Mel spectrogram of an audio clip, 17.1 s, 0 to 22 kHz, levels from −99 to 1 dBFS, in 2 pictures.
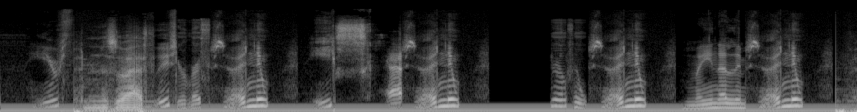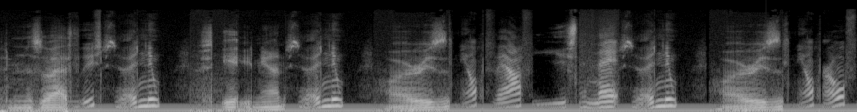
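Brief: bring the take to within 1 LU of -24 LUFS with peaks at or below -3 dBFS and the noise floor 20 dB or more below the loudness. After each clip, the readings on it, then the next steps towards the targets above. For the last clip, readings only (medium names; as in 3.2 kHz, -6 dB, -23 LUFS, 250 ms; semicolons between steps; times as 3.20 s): dropouts 1; longest dropout 4.8 ms; hum 50 Hz; highest harmonic 250 Hz; hum level -37 dBFS; loudness -33.5 LUFS; peak level -18.0 dBFS; loudness target -24.0 LUFS
-> interpolate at 16.23 s, 4.8 ms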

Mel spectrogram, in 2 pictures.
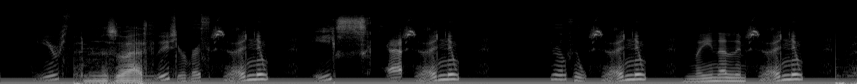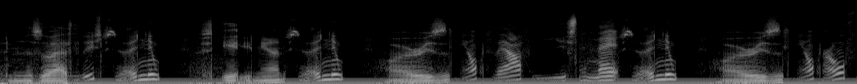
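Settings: dropouts 0; hum 50 Hz; highest harmonic 250 Hz; hum level -37 dBFS
-> hum notches 50/100/150/200/250 Hz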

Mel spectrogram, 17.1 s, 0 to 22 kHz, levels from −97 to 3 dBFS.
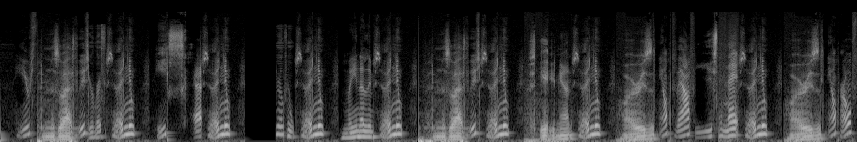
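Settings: hum not found; loudness -34.0 LUFS; peak level -18.0 dBFS; loudness target -24.0 LUFS
-> trim +10 dB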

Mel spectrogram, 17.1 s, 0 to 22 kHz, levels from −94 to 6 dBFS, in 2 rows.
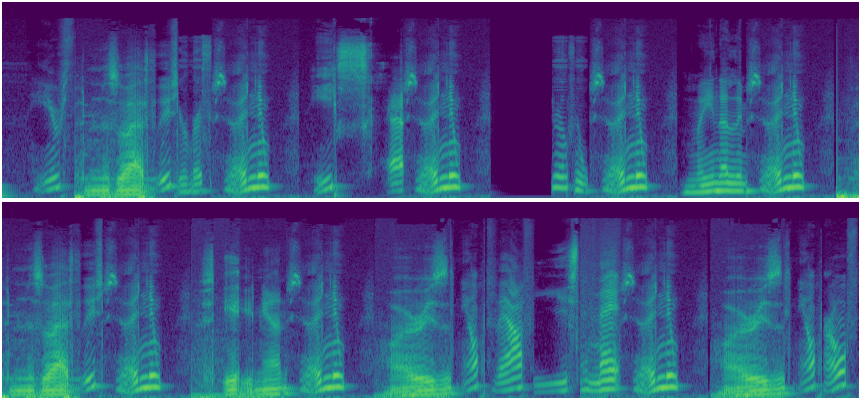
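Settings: loudness -24.0 LUFS; peak level -8.0 dBFS; noise floor -57 dBFS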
